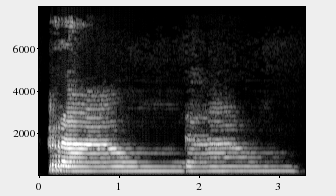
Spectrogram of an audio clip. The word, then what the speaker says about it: Raom Gaom: pueden utilizar el mantra Raom Gaom, que se pronuncia de la siguiente forma. Raom Gaom.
